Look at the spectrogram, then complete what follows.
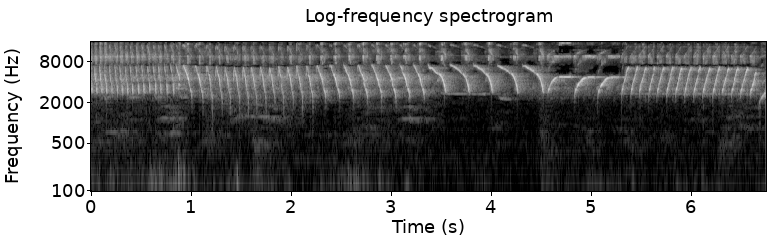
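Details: Canary tutor song for reluctant singers: a long, rapid, even trill of high notes, then a few slower sweeping slurs, and a second fast trill to close.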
